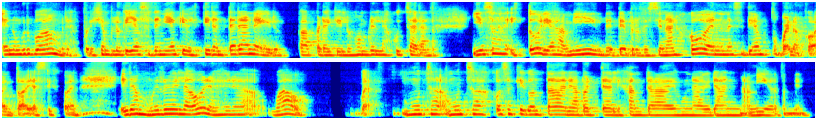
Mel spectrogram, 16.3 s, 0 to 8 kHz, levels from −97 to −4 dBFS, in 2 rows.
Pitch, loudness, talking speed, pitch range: 210 Hz, -19 LUFS, 210 wpm, 180-225 Hz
